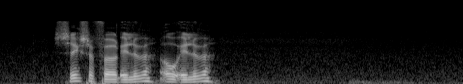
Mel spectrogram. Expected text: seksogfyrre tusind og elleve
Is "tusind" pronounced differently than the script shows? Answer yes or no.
yes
